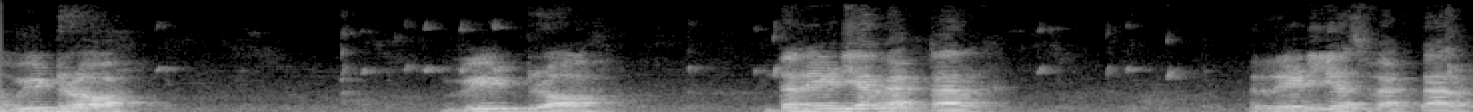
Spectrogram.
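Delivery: slow, word-by-word dictation with long pauses. Shown as a demonstration. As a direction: dictate each word slowly for students to write. Teacher dictates notes word by word. (धीमे-धीमे रुक-रुक कर लिखवाना)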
